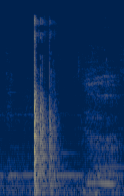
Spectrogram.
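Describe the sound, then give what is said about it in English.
A die clatters onto a hard tabletop: one sharp knock followed quickly by a second, lighter clack, then it settles into quiet with only faint background hum. “Roll me this die.”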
